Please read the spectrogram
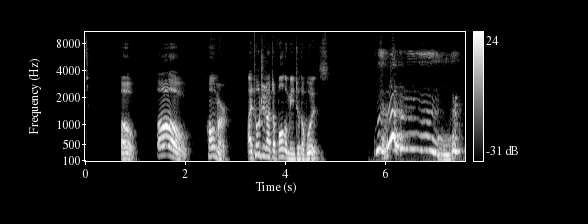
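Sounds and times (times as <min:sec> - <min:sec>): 
speech: 0:00.7 - 0:04.9, 0:05.8 - 0:07.6
dog whining pitifully after being sprayed: 0:05.8 - 0:07.6.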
